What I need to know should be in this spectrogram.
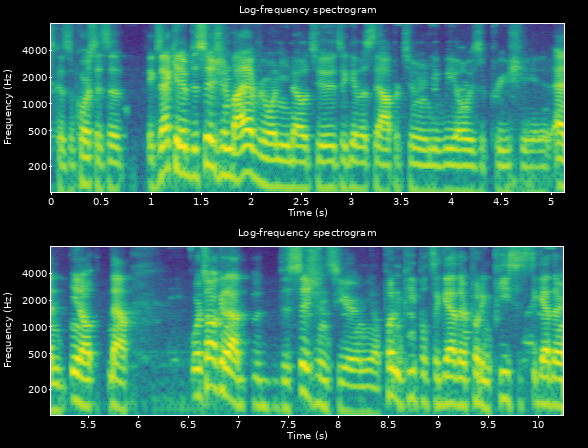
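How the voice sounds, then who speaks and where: A man co-hosting a sports podcast, chatting casually and steering the talk along. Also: mid-range voice. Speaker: podcast co-host.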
